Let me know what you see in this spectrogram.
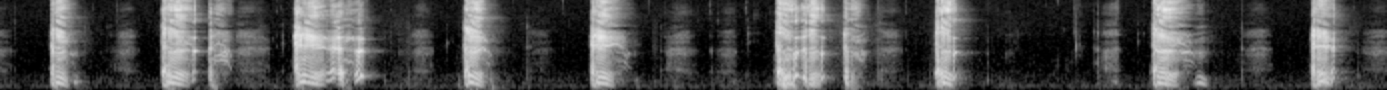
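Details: Productive coughing fit after taking medication: about ten harsh, wet coughs with rattling and throat-clearing between them as really thick mucus breaks up and comes out.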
